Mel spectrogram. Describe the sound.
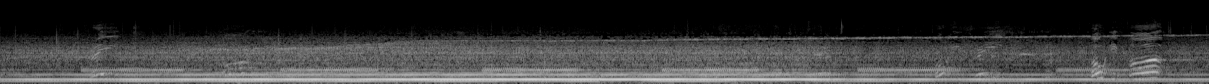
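A ship's engine flywheel starts and the motor runs: a steady, droning mechanical hum with layered tones, topped by a thin high whine that slowly climbs in pitch, with a few brief clicks near the end.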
